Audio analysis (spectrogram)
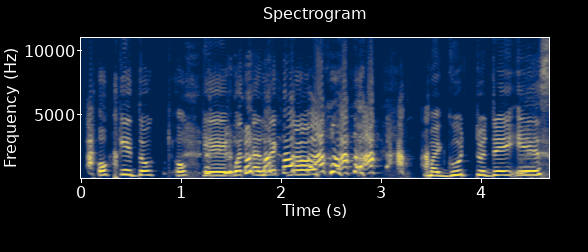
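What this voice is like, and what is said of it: Put-on Filipino accent, sounds Indian. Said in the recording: “my Filipino accent is coming out ... Not gonna lie, that sounded kind of Indian.”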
